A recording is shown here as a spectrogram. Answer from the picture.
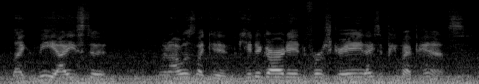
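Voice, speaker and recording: A man speaks in a flat monotone, with noticeable background noise and audible room echo. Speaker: vlogger, side hustle gig worker. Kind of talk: casual monologue vlog. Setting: in a car. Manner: rambling, halting with self-corrections.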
